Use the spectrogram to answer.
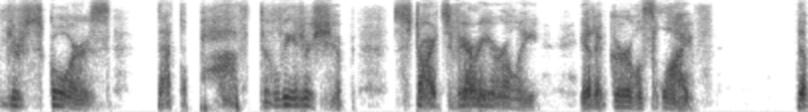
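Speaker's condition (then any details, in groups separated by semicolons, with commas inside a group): Spasmodic dysphonia; on Botox treatment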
